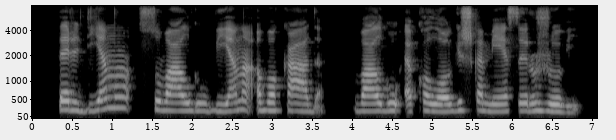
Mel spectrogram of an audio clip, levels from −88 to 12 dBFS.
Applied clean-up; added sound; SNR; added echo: none; none; none; none.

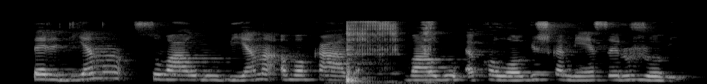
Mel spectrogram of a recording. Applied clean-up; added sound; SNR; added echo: classical method WPE with log-MMSE.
